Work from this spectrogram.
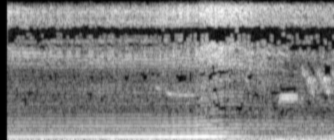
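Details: A bee-fly, the bomber fly Heterostylum robustum, drinks nectar from butterfly-bush flowers and gives a steady, low, droning buzz like a tiny vacuum cleaner.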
